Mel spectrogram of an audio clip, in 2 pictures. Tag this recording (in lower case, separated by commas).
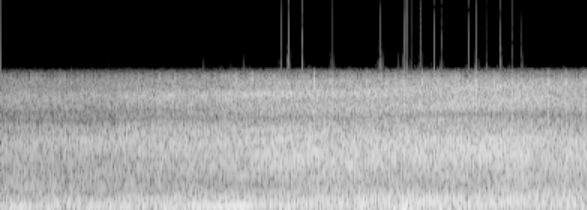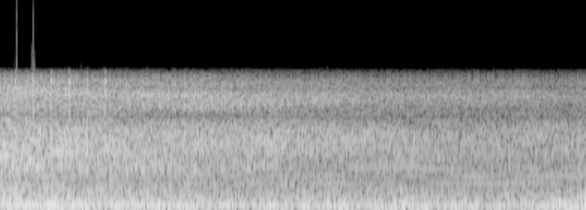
vehicle, bus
